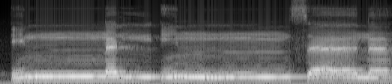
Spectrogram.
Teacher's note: کیوں غنہ ہوگا؟ اس لیے کہ یہاں پر نون مشدد ہے، ہم نے ایک الف کے برابر غنہ کرنا ہے۔ غنہ کیا ہوتا ہے؟ غنہ ناک میں آواز لے جانے کو غنہ کہتے ہیں۔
